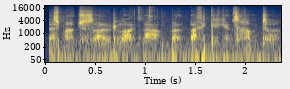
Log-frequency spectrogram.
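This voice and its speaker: A whispered ASMR commentary over gameplay, almost entirely unvoiced. The whisper is breathy and very bright, with a sharp, airy edge. The speaker muses aloud and takes time over each thought. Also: fast talker. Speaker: host of a game play channel.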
